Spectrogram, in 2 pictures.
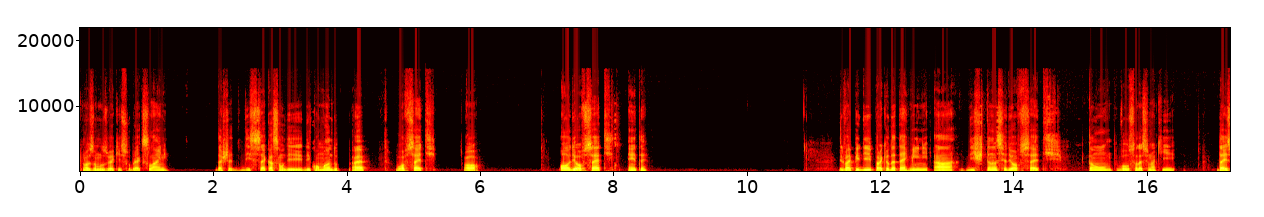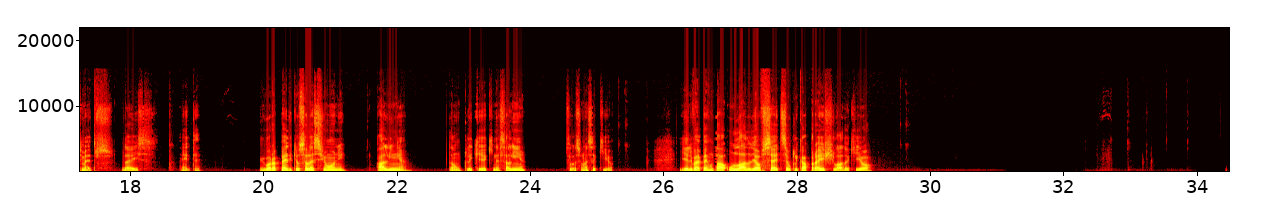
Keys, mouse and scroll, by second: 6.8 o, 16.6 KP_1, 16.7 KP_0, 18.4 KP_Enter, 25.2 click, 29.5 click, 33.0 Escape, 33.2 Escape.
